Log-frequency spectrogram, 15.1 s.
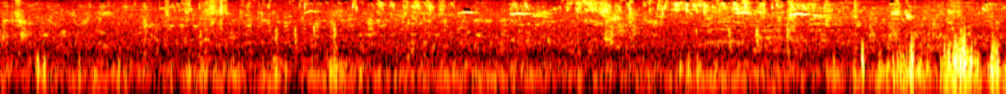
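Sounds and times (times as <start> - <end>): small birds chirping: 0.0 - 15.0
whistled bird notes: 0.0 - 15.0.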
